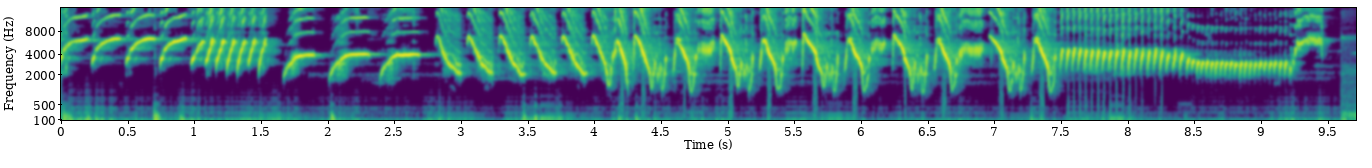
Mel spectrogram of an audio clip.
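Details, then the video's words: Canary singing used as a lure to stimulate other canaries: repeated whistled drops, deep swooping sweeps in quick succession, then a sustained buzzy trill ending in a sharp rising note. "PANCINGAN EFEKTIF BURUNG KENARI, CORR DORRR!!"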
